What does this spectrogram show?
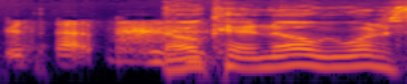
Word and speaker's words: Rousselle: your last name is Rousselle, right? Rousselle, actually, with more of a U sound. Rousselle.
